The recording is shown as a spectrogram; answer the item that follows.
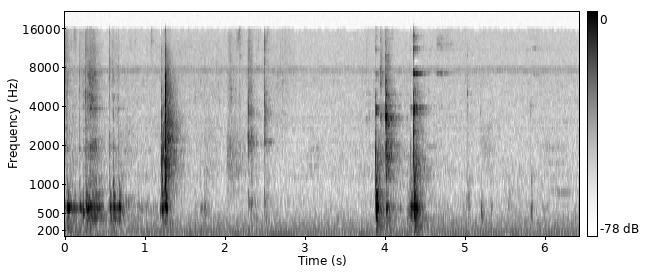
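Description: Metal screw lids being twisted off spice jars and set down on a hard table. There is scraping and handling in the first second, a click, and then a quick run of sharp metal-and-glass clicks and clinks about four seconds in, the last one ringing briefly.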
